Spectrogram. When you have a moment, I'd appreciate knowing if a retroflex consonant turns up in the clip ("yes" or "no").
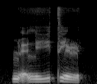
yes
